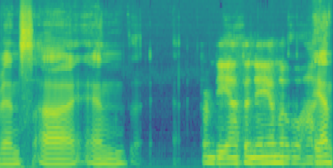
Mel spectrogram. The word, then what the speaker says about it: Athenaeum: And then the second one in theology, and you're going to have to help me with the pronunciation, Vince, and From the Athenaeum of Ohio. Athenaeum of Ohio, thank you, in Cincinnati.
